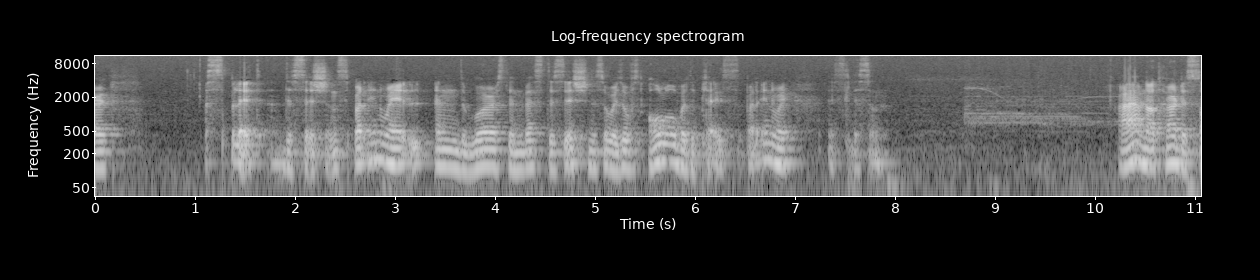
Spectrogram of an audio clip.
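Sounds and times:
high whistle sliding down: 8.7 - 11.0.

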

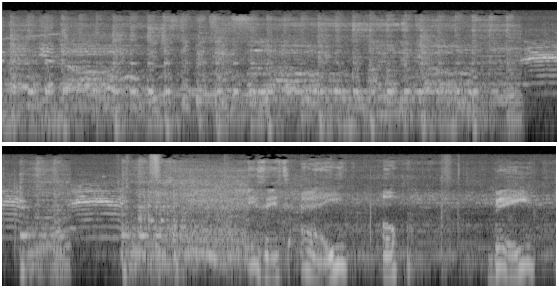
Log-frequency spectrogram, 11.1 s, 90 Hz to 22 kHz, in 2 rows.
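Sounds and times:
pop song from radio: 0.0 - 11.0.

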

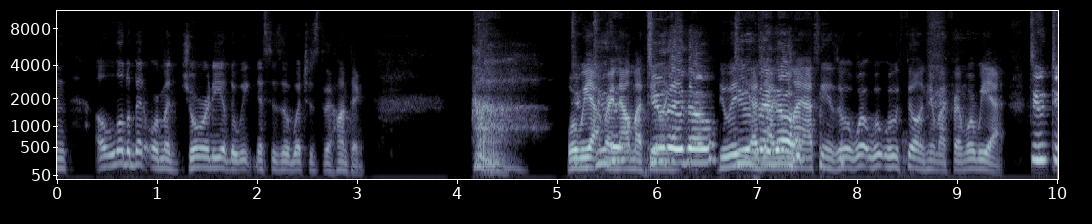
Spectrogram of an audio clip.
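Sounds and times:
person sighing: 4.1 - 5.0.

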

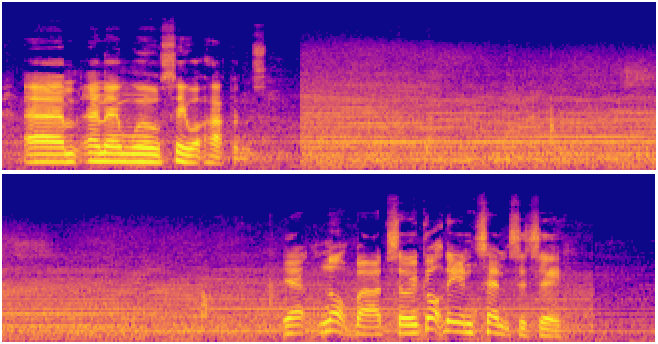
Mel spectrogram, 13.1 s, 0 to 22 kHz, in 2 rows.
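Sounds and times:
motor running steadily: 2.9 - 13.0.

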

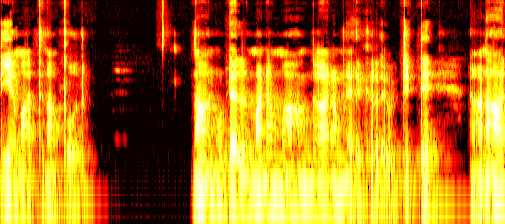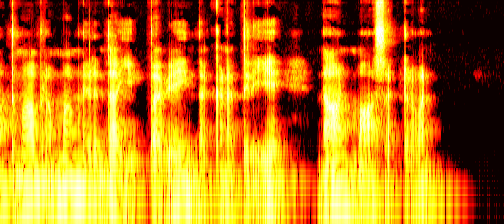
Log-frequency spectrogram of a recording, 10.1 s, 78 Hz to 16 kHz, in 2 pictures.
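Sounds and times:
man speaking: 0.0 - 9.7.

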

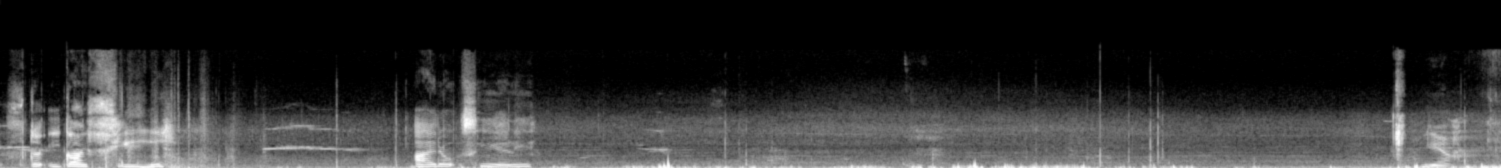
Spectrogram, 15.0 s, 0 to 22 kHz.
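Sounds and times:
wind noise on microphone: 0.0 - 15.0.

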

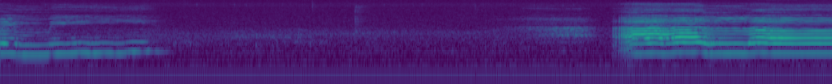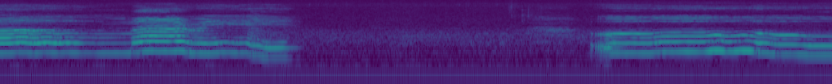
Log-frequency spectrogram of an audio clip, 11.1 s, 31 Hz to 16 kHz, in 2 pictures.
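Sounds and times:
woman singing unaccompanied: 0.0 - 1.2, 4.0 - 7.6, 9.5 - 11.0.

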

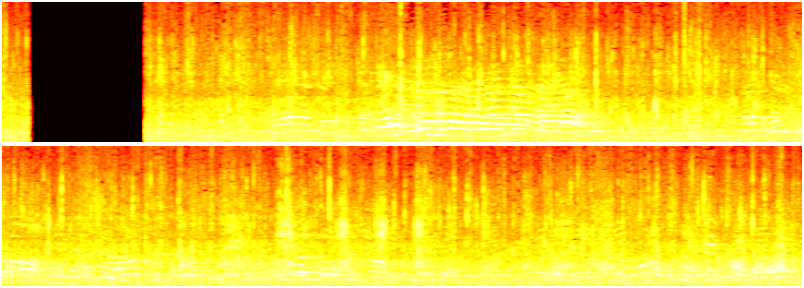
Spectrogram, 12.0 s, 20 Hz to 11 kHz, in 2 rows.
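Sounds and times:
children calling out: 2.0 - 4.6, 5.5 - 12.0.

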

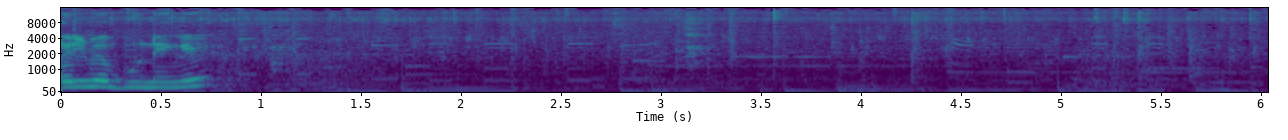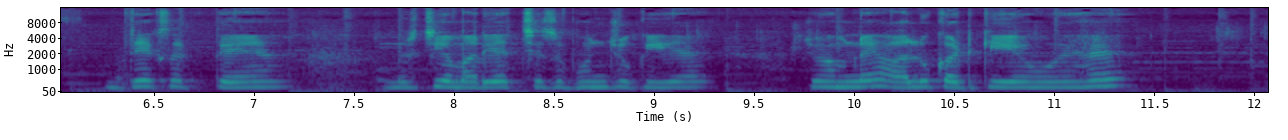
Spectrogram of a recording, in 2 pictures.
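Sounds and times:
background music: 0.0 - 12.0
spices sizzling in hot oil: 0.0 - 12.0.

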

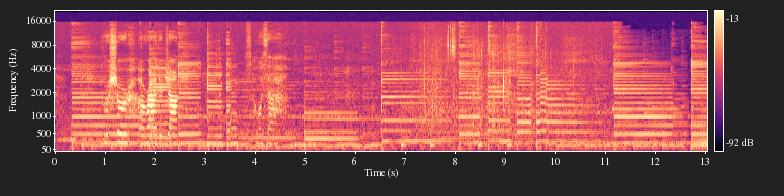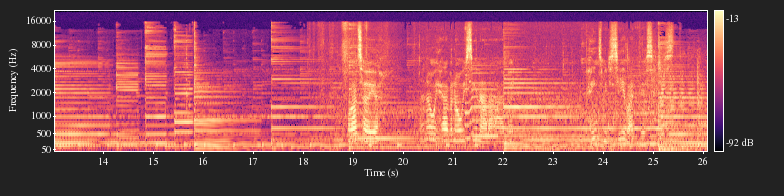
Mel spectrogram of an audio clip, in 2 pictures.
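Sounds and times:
acoustic guitar film music: 0.0 - 26.0.

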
